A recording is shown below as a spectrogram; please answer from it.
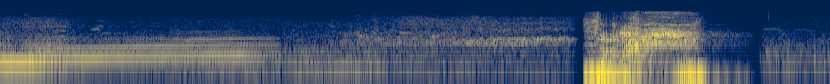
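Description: A car engine accelerating away, its pitch rising slowly over about three seconds and then fading. Near the end a sudden, very loud, harsh burst lasts about a second and cuts off abruptly.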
